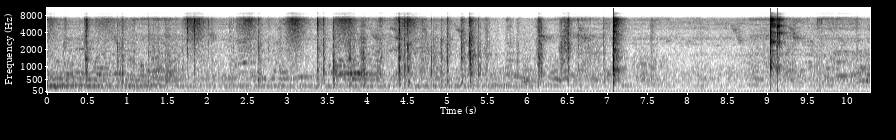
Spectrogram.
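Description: Hard plastic clicks and knocks as a laptop is handled and turned over.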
